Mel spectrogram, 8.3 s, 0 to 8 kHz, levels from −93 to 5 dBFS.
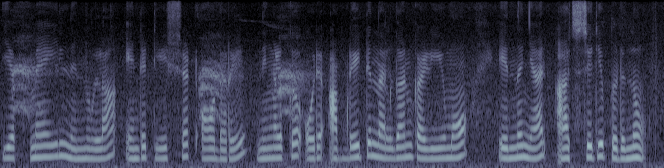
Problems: none marked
